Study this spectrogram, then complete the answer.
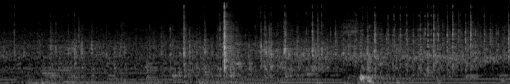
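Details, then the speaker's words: Walthers Trainline EMD GP9 model locomotive pulling a long train of knuckle-coupled cars: light rattling clicks and uneven ticking over the motor's hum as one derailed car bumps along off the rails. "One's really derailed. Yep, I've found the problem."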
